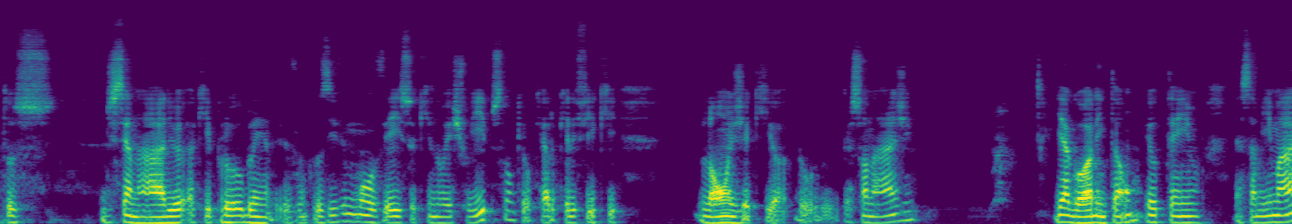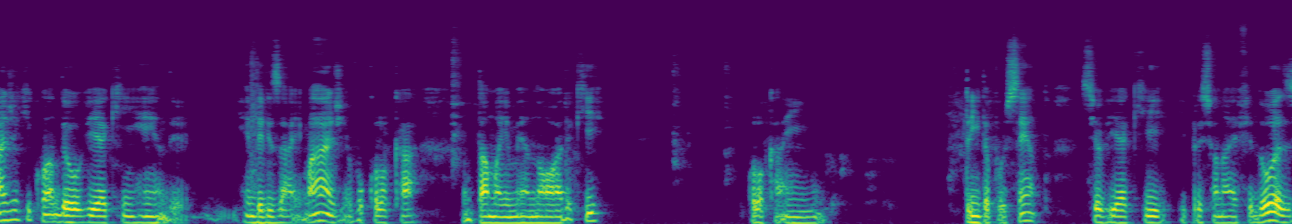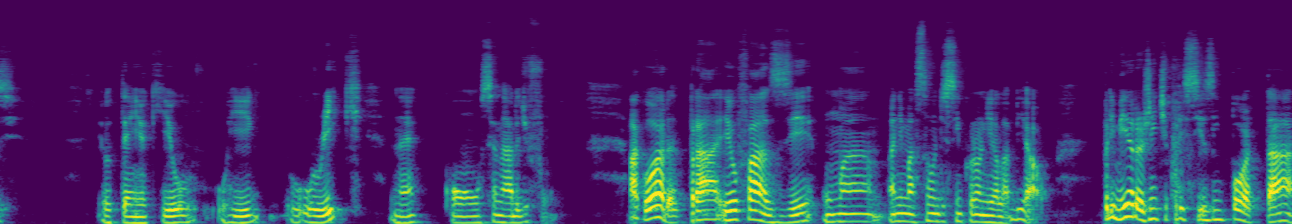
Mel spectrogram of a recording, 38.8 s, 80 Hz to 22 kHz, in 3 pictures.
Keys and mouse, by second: 2.9 g, 3.9 y, 4.6 click, 5.1-8.3 middle drag, 9.0 click, 11.2 ctrl+middle click, 14.0 click, 18.4 click, 19.1 click, 20.2 click, 21.7 3, 22.2 0, 24.1 click, 25.3 click, 26.4 click, 31.4 click.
